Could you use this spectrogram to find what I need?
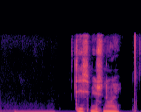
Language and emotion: Russian, neutral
